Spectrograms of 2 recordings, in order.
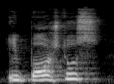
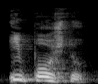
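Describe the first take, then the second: First: "impostos" with open ó, rising. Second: "imposto" with closed ô, falling. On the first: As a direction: say "impostos" as im-PÓS-tos. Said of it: "passa para o timbre aberto". ("impostos" com ó aberto) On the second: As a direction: say "imposto" as im-PÔS-to. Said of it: "o O permanece com o timbre fechado". ("imposto" com ô fechado) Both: Shown as a demonstration.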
